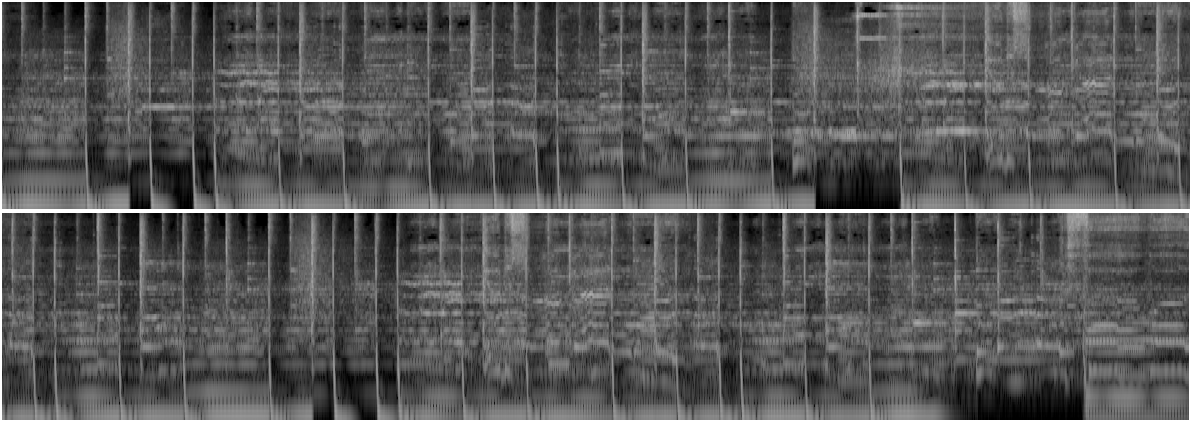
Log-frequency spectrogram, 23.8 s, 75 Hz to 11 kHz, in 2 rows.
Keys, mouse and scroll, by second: 2.8 ctrl+d, 3.3 alt+scroll down 1, 3.6 alt+scroll up 1, 4.1-6.0 drag, 8.8 ctrl+d, 9.2 alt+scroll down 1, 9.9 alt+scroll up 1, 10.7-11.8 click, 12.8 ctrl+d, 13.5 alt+scroll down 1, 14.4 alt+scroll down 1, 14.7 space, 14.7-15.2 click, 15.0-16.9 space, 17.4 right click, 18.1 click, 18.3 alt+scroll up 1, 19.1 alt+space, 19.2-19.6 click, 19.6 alt+scroll up 1, 20.3-20.9 [, 21.0 [, 21.5-23.2 drag.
